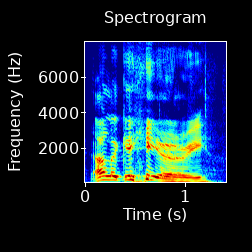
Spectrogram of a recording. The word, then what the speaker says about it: Alighieri: It's Italian. And I think it's pronounced Alighieri.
